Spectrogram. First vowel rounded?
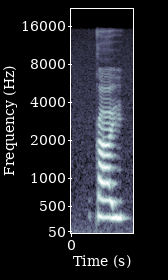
no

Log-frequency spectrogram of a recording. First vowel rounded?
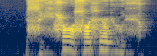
no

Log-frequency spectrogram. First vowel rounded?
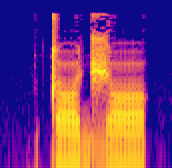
yes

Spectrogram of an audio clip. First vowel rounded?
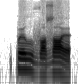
yes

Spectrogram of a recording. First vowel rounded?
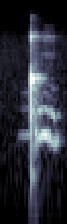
no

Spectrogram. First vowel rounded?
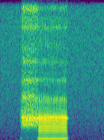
no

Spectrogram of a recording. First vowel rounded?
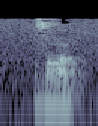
no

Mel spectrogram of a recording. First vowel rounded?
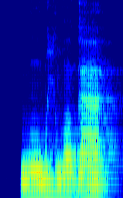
yes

